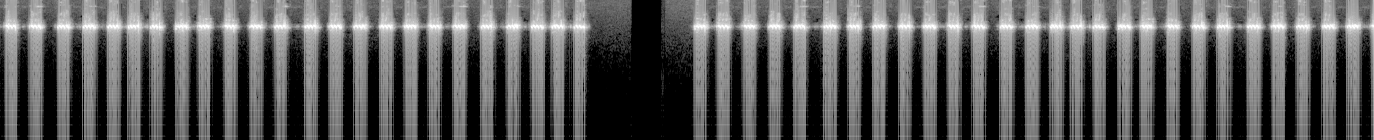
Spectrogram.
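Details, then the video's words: Cricket chirping loudly and shrilly, played to help drive rats out of a house; rapid, even pulsed chirps repeating about four times per second, with a brief silent gap midway through. "SUARA JANGKRIK NYARING PENGUSIR TIKUS"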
